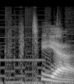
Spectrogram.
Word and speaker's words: Phthia: It has no vowels, but it's pronounced like Phthia as far as I know.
